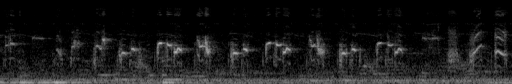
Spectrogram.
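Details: Yellow-vented bulbul in breeding condition calling to provoke other bulbuls into answering: quick, bubbly, liquid phrases of two or three notes repeated about once a second, over a low background rumble and hiss.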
